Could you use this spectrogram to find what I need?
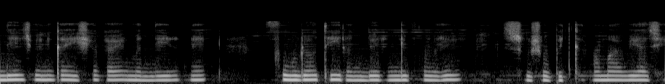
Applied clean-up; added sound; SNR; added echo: neural separator model SepFormer DNS4.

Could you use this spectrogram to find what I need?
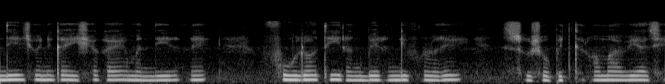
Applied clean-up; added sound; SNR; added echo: none; none; none; none.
